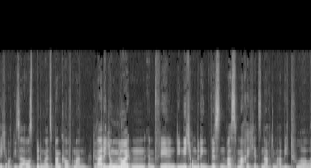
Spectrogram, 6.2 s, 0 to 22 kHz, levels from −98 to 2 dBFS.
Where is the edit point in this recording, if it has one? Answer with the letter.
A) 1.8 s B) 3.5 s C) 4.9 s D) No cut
A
